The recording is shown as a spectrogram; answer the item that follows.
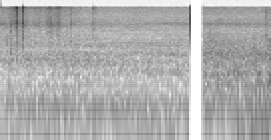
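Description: Steady low rumble of a car's engine and road noise heard from inside the cabin, cut off by a brief dropout about one and a half seconds in before resuming.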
